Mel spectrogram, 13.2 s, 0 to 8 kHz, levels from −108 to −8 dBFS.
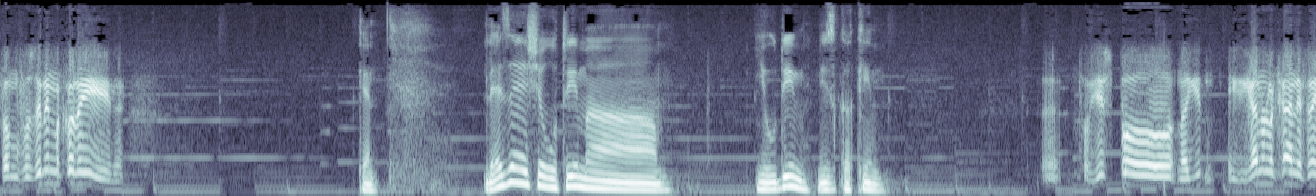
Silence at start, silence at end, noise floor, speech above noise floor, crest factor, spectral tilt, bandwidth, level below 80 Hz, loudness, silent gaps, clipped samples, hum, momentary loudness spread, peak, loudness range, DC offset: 0 s; 0 s; -49 dBFS; 35 dB; 16 dB; -7 dB/octave; 7.8 kHz; -42 dBFS; -15 LUFS; none; under 0.1%; none; 19 LU; -2 dBFS; 10 LU; under 0.1%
